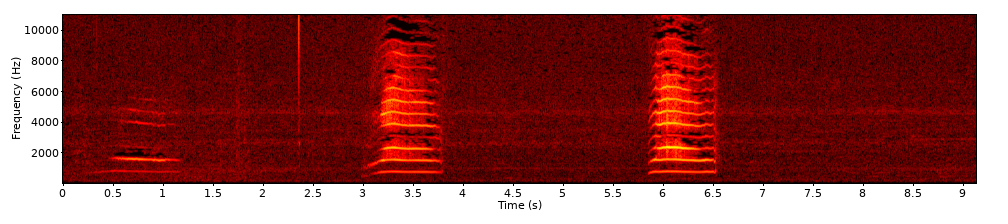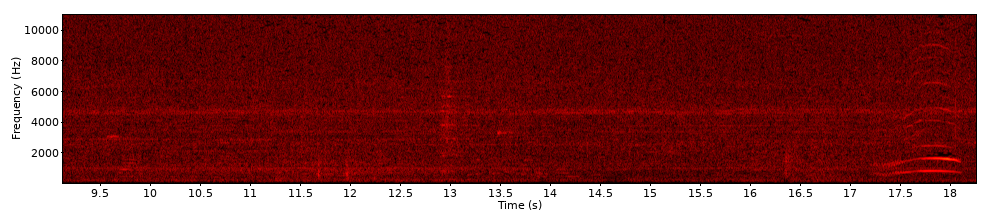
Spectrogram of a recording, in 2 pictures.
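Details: Alley cat meowing several times with long gaps: a soft opening meow, then two loud, rising-then-falling wails close together, and a final quieter meow after a long silence, over faint background hiss.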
